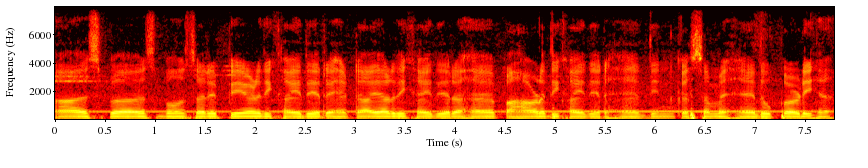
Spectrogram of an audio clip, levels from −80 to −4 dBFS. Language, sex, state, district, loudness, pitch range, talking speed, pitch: Hindi, male, Jharkhand, Sahebganj, -23 LUFS, 100-110 Hz, 175 wpm, 105 Hz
